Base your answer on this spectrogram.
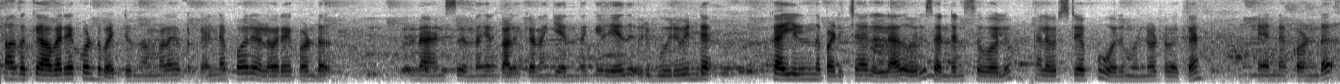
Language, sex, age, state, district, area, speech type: Malayalam, female, 45-60, Kerala, Kottayam, rural, spontaneous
